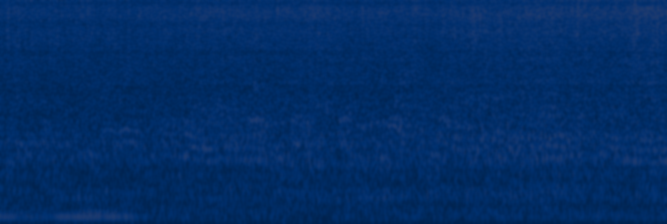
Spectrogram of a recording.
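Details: Honey bee swarm being collected: a low, steady droning hum with layered deep tones, a little louder for the first second before settling into an even, continuous buzz with a noisy background.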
